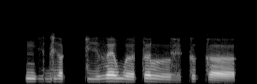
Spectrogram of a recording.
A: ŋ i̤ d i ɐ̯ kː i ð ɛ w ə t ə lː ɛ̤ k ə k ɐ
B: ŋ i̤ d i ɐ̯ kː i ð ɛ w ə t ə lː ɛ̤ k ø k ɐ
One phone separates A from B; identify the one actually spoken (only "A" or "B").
A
